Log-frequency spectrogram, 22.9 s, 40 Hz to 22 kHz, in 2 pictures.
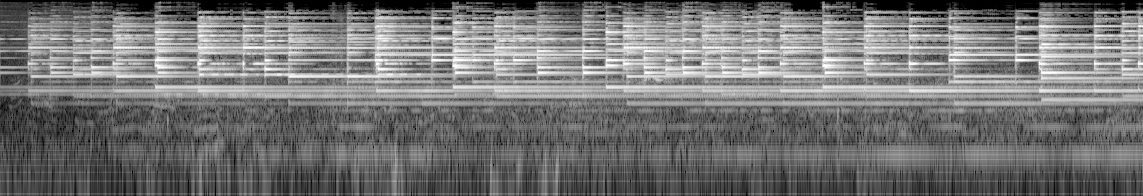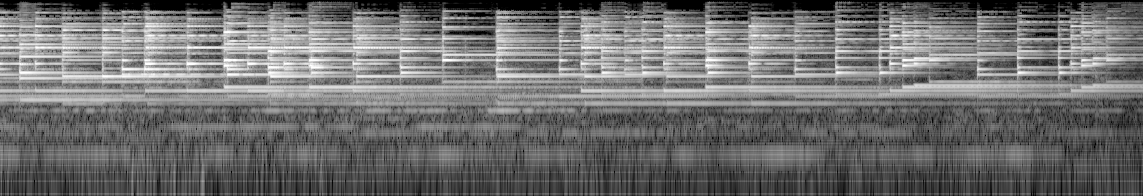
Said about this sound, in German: Hier sieht man Wohn- und Geschäftshäuser aus dem 19. Jahrhundert, wie das Haus der Unternehmensfamilie Brose, an dessen Fassade viermal täglich ein Glockenspiel erklingt.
